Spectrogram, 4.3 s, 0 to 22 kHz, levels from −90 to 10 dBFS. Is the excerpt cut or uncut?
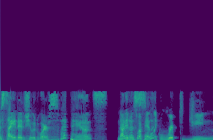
cut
